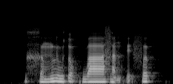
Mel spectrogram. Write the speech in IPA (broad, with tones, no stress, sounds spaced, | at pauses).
x ə˨˦ m l u˨˦ ɗ ɔ̰˧˨ k w aː˧ z a̰˧˨ n ʔ ḛ˧˨ f ə˦˥ p̚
